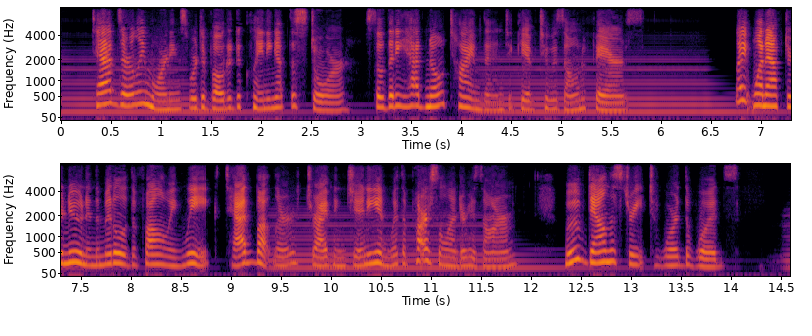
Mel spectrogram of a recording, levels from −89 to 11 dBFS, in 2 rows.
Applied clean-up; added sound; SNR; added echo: none; Bowed string instrument; 18 dB; none.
